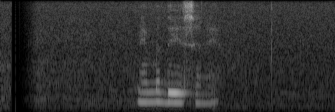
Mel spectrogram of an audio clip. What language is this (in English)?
Sinhala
